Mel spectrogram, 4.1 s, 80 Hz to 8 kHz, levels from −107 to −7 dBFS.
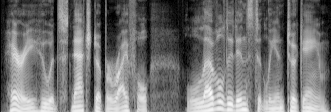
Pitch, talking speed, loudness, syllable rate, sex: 105 Hz, 190 wpm, -17 LUFS, 5.8 syllables/s, male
